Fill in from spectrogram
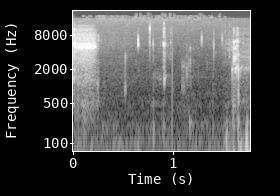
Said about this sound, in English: Let me just take a sip of my refreshingly cold water. Delicious.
